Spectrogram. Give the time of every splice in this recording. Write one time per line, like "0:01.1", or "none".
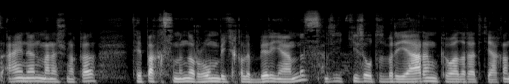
0:03.3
